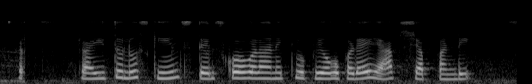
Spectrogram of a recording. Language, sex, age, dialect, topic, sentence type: Telugu, female, 18-24, Utterandhra, agriculture, question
